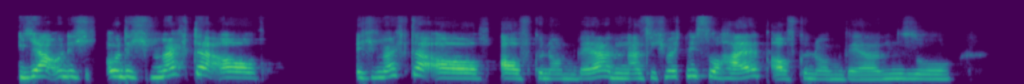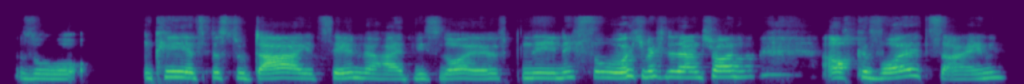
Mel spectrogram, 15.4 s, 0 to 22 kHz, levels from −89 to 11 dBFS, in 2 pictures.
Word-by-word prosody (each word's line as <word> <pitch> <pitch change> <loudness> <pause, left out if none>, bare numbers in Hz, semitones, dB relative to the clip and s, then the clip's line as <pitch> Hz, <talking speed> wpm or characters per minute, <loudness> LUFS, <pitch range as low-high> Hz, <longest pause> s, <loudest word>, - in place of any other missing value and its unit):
Ja 280 +4 +5
und 270 - -2
ich 265 -3 -6
und 270 +1 +2
ich 245 -2 -3
möchte 340 +9 +2
auch 235 -1 +2 0.6
ich 235 -1 -6
möchte 305 +7 -2
auch 215 -2 +3
aufgenommen 200 -2 -1
werden. 210 +1 0
Also 205 +2 -4
ich 220 - -10
möchte 265 +1 -4
nicht 290 0 -6
so 245 -5 -2
halb 210 +9 +3
aufgenommen 180 -2 -4
werden, 175 +3 -7
so 185 -1 -10 0.6
so: 190 -2 -6 0.5
„Okay, 250 +4 +2
jetzt 230 -3 +1
bist 225 0 -4
du 215 - -3
da, 215 +4 +5
jetzt 200 -2 -6
sehen 220 +2 0
wir 200 -2 -3
halt, 180 -1 -2
wie's 190 -1 -9
läuft.“ 195 +1 -2
Ne, 215 0 -1
nicht 245 +2 -5
so. 235 -2 +3
Ich 290 - +1
möchte 255 0 0
dann 245 -1 +4
schon 260 +1 +2 0.5
auch 235 +1 +1
gewollt 250 +5 +1
sein. 195 +6 -5
220 Hz, 170 wpm, -23 LUFS, 195-250 Hz, 0.6 s, Ja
